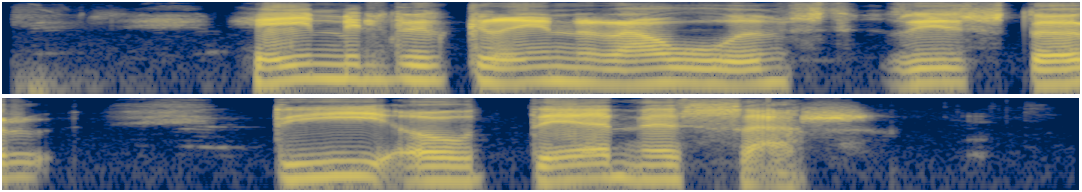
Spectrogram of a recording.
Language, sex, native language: Icelandic, female, Icelandic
